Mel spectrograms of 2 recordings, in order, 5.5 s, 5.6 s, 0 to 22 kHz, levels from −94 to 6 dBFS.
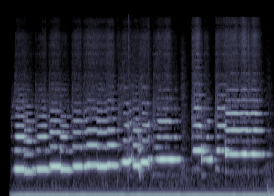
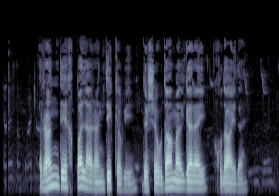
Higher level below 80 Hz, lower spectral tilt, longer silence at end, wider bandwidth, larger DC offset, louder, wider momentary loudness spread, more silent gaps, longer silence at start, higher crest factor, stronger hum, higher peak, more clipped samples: second, -62 dBFS vs -56 dBFS; second, -3 dB/octave vs -5.5 dB/octave; second, 0.05 s vs 0.65 s; first, 15 kHz vs 11 kHz; first, 0.9% vs under 0.1%; second, -24 LUFS vs -21 LUFS; second, 4 LU vs 14 LU; neither; second, 0 s vs 0.8 s; second, 12 dB vs 20 dB; neither; second, -12 dBFS vs -2 dBFS; neither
